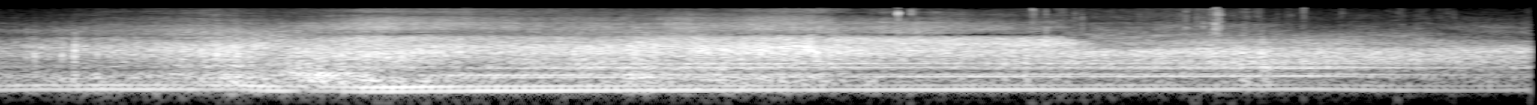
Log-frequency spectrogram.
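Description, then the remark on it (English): Steady roar of cars rushing past close by on a highway bridge over the Cosumnes River, at the border of Amador County and El Dorado County. A loud whoosh swells and fades early on, with continuous traffic noise and a low engine hum throughout and no talking. “There's not much room between me and the cars and the edge of the bridge.”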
